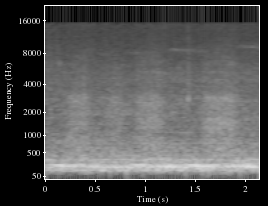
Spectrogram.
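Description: Cummins 5.9 L inline-six turbo diesel in a 2001 truck running steadily, heard from inside the cab as a low, even drone.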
